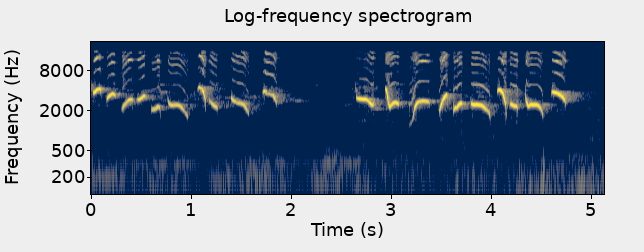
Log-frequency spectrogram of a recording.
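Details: Olive-backed tailorbird in lively song, used as training material for songbirds: two bursts of sharp, rapid whistled notes dropping in pitch, separated by a brief gap.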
